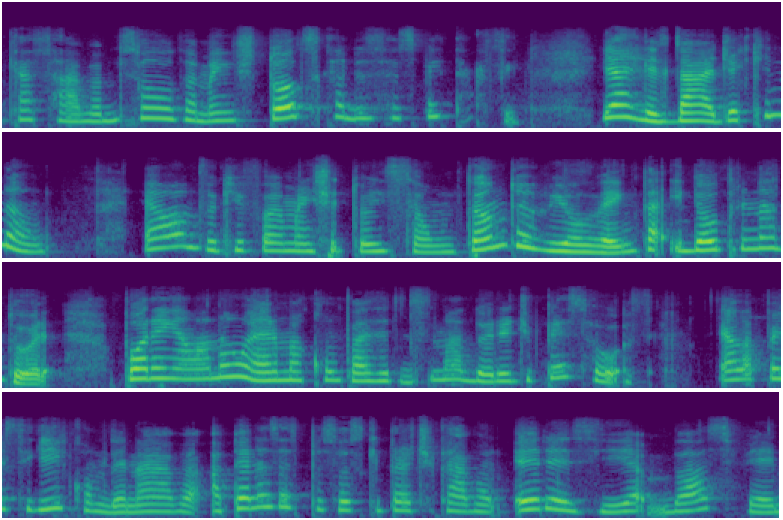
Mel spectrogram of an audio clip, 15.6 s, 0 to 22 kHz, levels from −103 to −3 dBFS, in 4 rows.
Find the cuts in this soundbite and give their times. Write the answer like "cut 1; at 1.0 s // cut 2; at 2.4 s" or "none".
none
